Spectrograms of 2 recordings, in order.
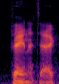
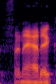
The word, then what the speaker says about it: Fnatic: never never actually owned fan attack or fanatic however you want to pronounce their name I might say you said it wrong all us we about to correct you last week well no no no because funding fnatic has said that both pronunciations are correct the company has says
